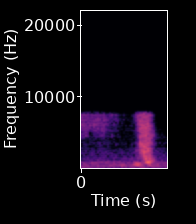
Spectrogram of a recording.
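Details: Breath sound of the podcaster's own mechanical ventilator, which he points out while speaking: a faint steady hiss, then a brief airy whoosh with a slight tonal edge.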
